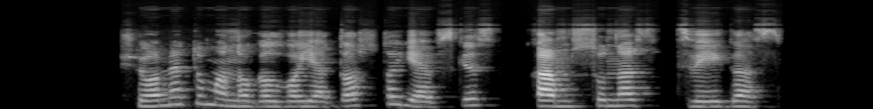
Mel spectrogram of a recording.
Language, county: Lithuanian, Šiauliai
